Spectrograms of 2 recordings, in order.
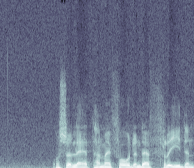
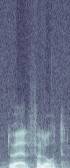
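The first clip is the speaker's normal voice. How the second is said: much lower, calm and gentle; voice of God; 7 semitones lower than usual. Retold or imitated. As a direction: speak it as God, deep and forgiving. Voice of God speaking. (Guds röst, låg och mild)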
